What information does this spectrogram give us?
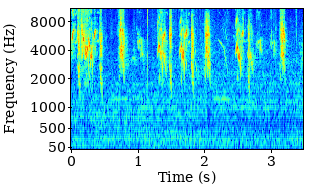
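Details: Sparrows at a Tenmangu shrine in Japan, 23 November 2023, flocking to a hand for food; a busy run of bright, high chirps in short bursts, several birds calling together, with faint background noise.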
